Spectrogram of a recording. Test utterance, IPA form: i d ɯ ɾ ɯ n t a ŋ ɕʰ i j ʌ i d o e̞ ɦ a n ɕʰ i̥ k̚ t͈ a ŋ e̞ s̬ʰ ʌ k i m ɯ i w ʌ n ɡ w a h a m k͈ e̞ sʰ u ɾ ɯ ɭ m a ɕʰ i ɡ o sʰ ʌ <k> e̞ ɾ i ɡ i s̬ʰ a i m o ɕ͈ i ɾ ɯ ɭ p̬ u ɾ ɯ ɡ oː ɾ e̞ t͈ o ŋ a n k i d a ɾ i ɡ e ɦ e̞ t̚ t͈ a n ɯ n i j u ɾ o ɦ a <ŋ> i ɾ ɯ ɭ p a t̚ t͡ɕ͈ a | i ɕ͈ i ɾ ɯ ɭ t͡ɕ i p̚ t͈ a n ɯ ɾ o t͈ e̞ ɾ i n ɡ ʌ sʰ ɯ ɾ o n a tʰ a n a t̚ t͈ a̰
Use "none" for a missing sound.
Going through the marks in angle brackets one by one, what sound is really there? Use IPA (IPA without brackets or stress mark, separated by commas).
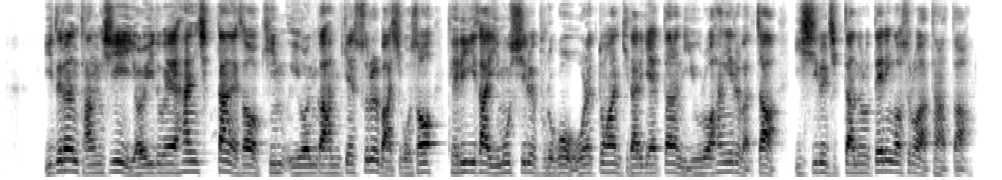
t, ŋ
